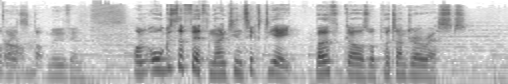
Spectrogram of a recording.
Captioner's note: voice-over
